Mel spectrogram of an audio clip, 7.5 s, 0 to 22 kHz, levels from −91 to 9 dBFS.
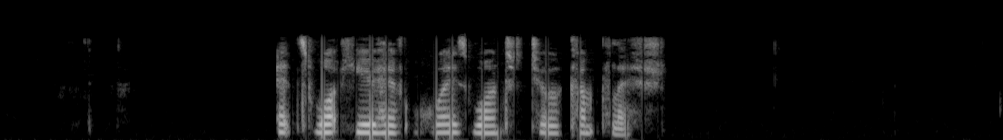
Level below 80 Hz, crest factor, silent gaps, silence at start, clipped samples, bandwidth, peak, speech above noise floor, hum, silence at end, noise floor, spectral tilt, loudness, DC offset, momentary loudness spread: -62 dBFS; 26 dB; none; 2.1 s; under 0.1%; 7.8 kHz; -6 dBFS; 57 dB; none; 2.6 s; -84 dBFS; -3.5 dB/octave; -27 LUFS; under 0.1%; 14 LU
